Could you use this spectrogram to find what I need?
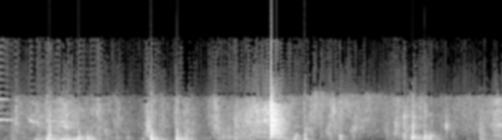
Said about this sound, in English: we can close this door.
